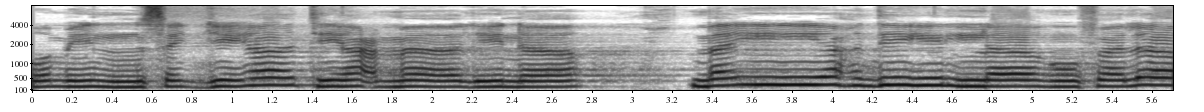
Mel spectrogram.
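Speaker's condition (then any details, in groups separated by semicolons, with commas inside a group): No condition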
